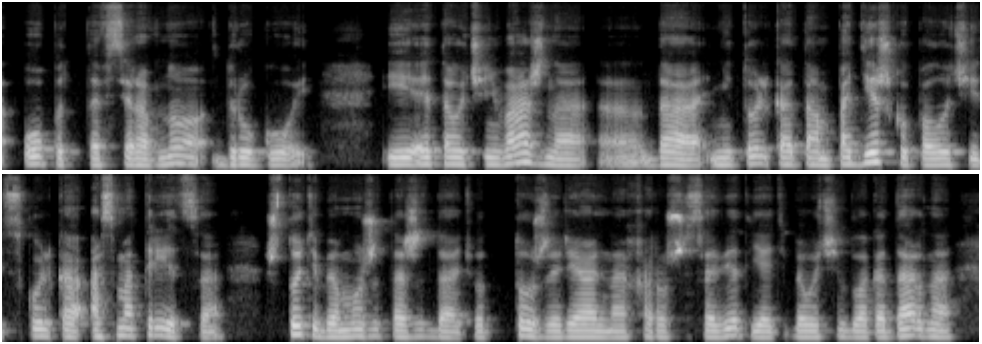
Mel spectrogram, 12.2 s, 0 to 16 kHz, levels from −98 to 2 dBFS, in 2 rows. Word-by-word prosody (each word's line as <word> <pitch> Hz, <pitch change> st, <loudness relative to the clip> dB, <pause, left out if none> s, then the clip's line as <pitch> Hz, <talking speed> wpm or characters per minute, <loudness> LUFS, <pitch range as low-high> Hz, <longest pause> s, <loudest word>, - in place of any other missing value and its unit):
опыт-то 140 Hz, -4 st, -1 dB
всё 135 Hz, 0 st, 0 dB
равно 140 Hz, +5 st, 0 dB
другой. 140 Hz, -2 st, -2 dB, 0.4 s
И 145 Hz, 0 st, +3 dB
это 150 Hz, +1 st, +2 dB
очень 145 Hz, 0 st, 0 dB
важно, 150 Hz, -7 st, +1 dB
а, 65 Hz, +1 st, -6 dB
да, 130 Hz, -2 st, +2 dB
не 140 Hz, +1 st, -1 dB
только 150 Hz, -1 st, -1 dB
там 140 Hz, -1 st, -1 dB
поддержку 150 Hz, +3 st, +3 dB
получить, 135 Hz, -2 st, 0 dB
сколько 140 Hz, +1 st, 0 dB
осмотреться, 145 Hz, -4 st, -1 dB, 0.2 s
что 190 Hz, -, +3 dB
тебя 140 Hz, -6 st, +1 dB
может 145 Hz, 0 st, -1 dB
ожидать. 135 Hz, -3 st, -1 dB
Вот 130 Hz, -1 st, -6 dB
тоже 140 Hz, -4 st, 0 dB
реально 130 Hz, -2 st, +1 dB
хороший 130 Hz, +1 st, +2 dB
совет, 140 Hz, +4 st, -1 dB
я 130 Hz, -1 st, +2 dB
тебе 130 Hz, +2 st, -5 dB
очень 130 Hz, +1 st, -3 dB
благодарна. 130 Hz, +1 st, +1 dB
140 Hz, 145 wpm, -24 LUFS, 130-150 Hz, 0.4 s, И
